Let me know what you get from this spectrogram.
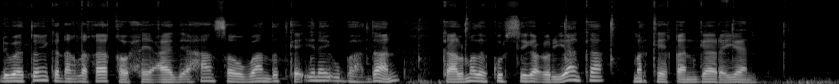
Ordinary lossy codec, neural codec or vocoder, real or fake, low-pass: none; vocoder, 44.1 kHz, 128 mel bands, Pupu-Vocoder; fake; none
